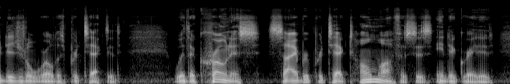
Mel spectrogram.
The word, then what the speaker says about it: Acronis: Somebody said, I'm glad you're doing ads for Acronis because now I know how to pronounce it. I asked him. I've always said Acronis, but I'm glad to know I was right.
